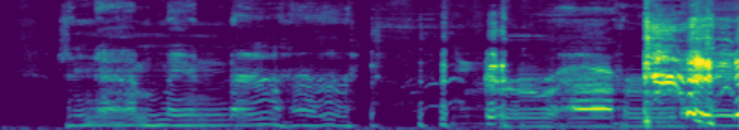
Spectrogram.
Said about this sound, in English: Thanks for coughing.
